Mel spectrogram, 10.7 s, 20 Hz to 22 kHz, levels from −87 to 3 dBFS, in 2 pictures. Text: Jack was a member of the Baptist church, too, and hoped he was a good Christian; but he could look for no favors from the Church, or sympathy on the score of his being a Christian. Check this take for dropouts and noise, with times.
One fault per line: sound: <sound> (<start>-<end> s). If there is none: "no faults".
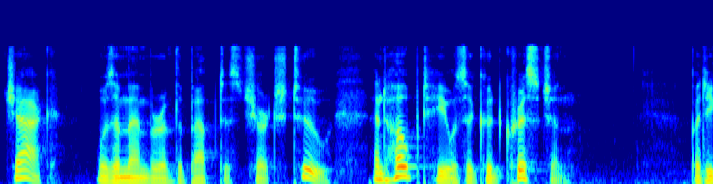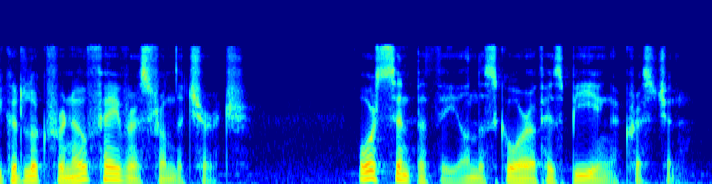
no faults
